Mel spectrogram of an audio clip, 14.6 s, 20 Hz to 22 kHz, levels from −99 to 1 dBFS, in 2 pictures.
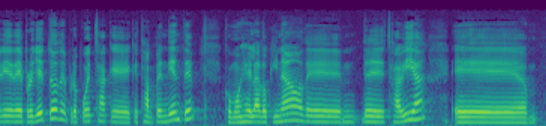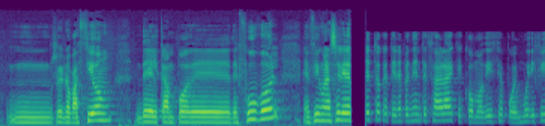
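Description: At 11.96 s the sound cuts out for about 200 ms, then returns duller and about 5 dB quieter, with nothing above 7.6 kHz and a new, faint noise floor, until the end. That points to the input likely switching to a poorer device, not a mere filter change.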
